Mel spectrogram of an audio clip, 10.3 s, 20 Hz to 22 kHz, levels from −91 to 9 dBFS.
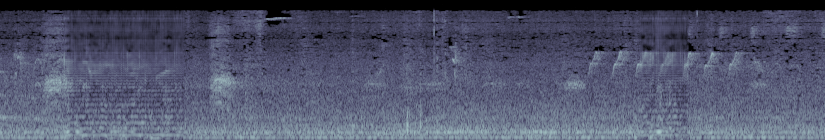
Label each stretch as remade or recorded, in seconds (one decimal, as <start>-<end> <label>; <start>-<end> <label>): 0.0-0.8 recorded; 0.8-2.3 remade; 2.3-8.0 recorded; 8.0-8.6 remade; 8.6-10.3 recorded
